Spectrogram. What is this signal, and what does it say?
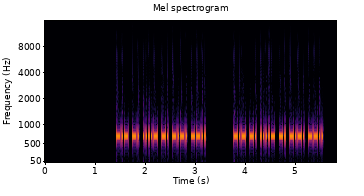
Morse code, heard as a keyed tone, about 46 wpm, 700 Hz. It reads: KN4NCZ KN4NCZ
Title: USA Call Signs - 6 Characters - Repeated 3x - 45wpm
